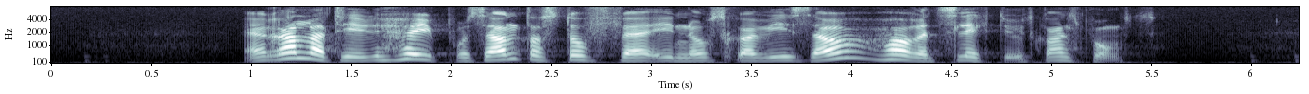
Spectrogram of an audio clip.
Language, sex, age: Norwegian, female, 24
